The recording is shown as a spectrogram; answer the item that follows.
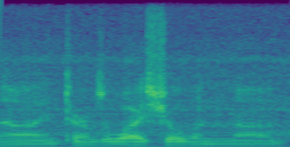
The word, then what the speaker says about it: Chauvin: Yeah, I think that's what Bryn Campbell called him, Chauvin. That's the way he pronounced it, the country flair.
